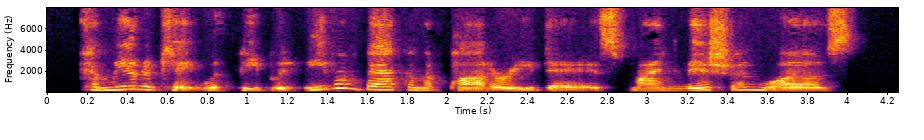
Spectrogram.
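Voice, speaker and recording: Vocal fry comes through in a dry, close sound with no echo. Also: woman. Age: 70s. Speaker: artist. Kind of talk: interview.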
